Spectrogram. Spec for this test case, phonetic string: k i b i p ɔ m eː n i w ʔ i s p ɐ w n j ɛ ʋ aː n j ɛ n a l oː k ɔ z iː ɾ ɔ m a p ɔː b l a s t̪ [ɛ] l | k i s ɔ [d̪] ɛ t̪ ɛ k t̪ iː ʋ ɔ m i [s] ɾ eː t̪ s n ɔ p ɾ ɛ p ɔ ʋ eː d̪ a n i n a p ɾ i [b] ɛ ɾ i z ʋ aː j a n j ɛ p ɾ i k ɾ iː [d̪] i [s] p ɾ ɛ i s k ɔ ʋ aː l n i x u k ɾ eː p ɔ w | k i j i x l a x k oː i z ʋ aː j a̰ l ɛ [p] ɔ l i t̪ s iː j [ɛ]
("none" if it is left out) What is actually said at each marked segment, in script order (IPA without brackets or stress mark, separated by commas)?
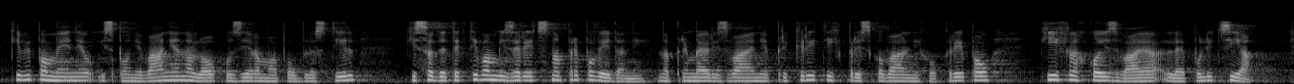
i, d̪, z, m, t̪, x, p, a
